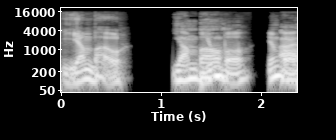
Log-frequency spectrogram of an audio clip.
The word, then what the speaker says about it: Jumbo: of freak dutch supermarket there's also jumbo that's pronounced yumbo yum yum i like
